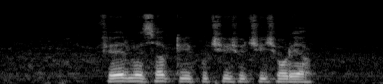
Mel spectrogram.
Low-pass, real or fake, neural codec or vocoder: 10.8 kHz; real; none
